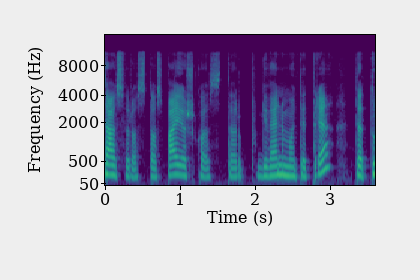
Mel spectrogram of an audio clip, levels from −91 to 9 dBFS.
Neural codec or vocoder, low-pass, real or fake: vocoder, 24 kHz, 100 mel bands, Vocos; 10.8 kHz; fake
